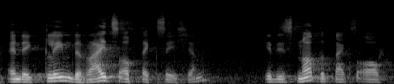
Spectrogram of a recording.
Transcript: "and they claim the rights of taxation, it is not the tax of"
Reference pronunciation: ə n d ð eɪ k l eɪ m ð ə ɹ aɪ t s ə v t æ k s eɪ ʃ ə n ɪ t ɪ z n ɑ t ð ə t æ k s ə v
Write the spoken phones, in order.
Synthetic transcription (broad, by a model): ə n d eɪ k l eɪ m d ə ɹ aɪ t s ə f t æ k s eɪ ʃ ə n ɪ t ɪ s n ɑ t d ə t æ k s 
